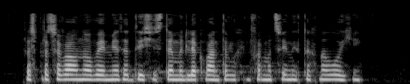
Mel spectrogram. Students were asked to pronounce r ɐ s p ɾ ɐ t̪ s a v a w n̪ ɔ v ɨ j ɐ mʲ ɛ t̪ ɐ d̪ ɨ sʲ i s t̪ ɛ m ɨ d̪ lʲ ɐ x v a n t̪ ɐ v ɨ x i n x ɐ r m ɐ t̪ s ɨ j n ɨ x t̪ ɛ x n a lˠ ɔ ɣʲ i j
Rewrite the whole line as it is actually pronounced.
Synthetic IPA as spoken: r ɐ s p ɾ ɐ t̪ s a v a w n̪ ɔ v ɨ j ɐ mʲ ɛ t̪ ɐ d̪ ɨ sʲ i s t̪ ɛ m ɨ d̪ lʲ ɐ k v a n t̪ ɐ v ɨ x i n f ɐ r m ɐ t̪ s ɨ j n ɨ x t̪ ɛ x n a lˠ ɔ ɣʲ i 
